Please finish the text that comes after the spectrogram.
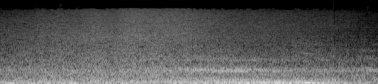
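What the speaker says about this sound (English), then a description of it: "the sounds of the ocean and the creaking of the ship" Steady ocean surf and wind wash from a sea-going sailing ship in Master and Commander, a broad continuous roar with no clear creak picked out, holding level and close throughout.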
